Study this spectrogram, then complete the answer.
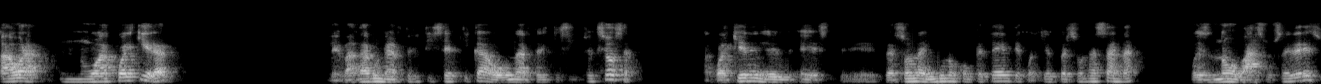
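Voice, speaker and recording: A man speaks at a medium pitch and a fairly slow pace. His voice is somewhat breathy. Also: ordinary pitch variation. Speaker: medical professor. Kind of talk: lecture.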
